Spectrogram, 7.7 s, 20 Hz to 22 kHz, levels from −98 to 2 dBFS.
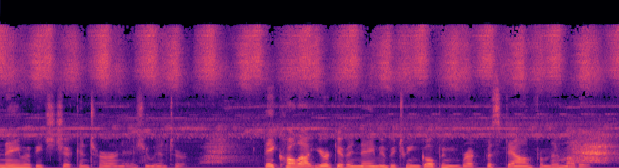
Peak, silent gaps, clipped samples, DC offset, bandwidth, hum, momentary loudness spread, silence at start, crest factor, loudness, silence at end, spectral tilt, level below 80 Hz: -12 dBFS; none; under 0.1%; 0.6%; 19.5 kHz; none; 7 LU; 0 s; 20 dB; -31 LUFS; 0 s; -4 dB/octave; -70 dBFS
